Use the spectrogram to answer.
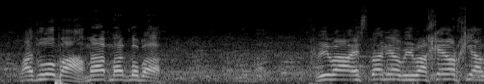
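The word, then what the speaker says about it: მადლობა: But I wish you madraban, which is thank you, yeah? Or how do you say thank you? Madloba.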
